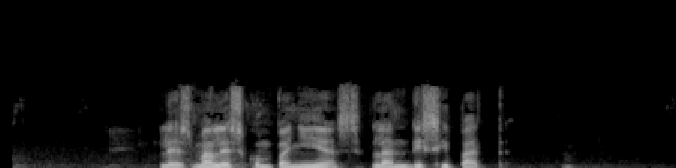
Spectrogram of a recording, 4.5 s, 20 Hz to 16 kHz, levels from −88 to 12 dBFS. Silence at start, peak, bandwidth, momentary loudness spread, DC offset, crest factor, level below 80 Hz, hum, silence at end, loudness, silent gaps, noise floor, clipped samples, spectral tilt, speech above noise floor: 1.05 s; -4 dBFS; 8.2 kHz; 8 LU; under 0.1%; 20 dB; -62 dBFS; none; 1.3 s; -22 LUFS; none; -72 dBFS; under 0.1%; -5.5 dB/octave; 51 dB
